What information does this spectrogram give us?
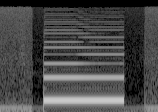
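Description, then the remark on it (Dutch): A single loud, steady telephone ringback tone while a call is placed to reach someone, a flat electronic hum lasting about a second before cutting off, with quiet background noise on either side and no talking. “ik ga eens kijken of we Tom, kunnen, Tom kunnen bereiken. Het staat hier iets te hard.”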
